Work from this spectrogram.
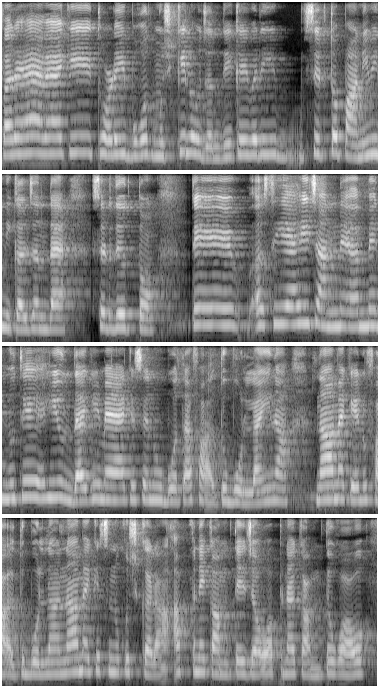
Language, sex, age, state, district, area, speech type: Punjabi, female, 30-45, Punjab, Amritsar, urban, spontaneous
